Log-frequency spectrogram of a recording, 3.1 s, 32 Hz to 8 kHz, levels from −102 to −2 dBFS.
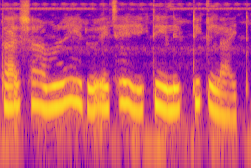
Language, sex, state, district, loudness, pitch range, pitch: Bengali, female, West Bengal, Alipurduar, -14 LUFS, 220-260 Hz, 235 Hz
